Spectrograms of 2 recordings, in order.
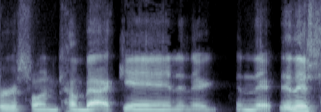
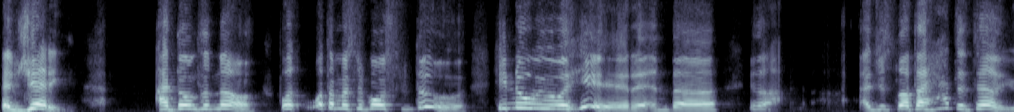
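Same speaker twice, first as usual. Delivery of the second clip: put-on very high, lilting, sing-song Italian accent. Describing an Italian accent heard in Seinfeld: sing-song Italian accent, Seinfeld-style. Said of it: "Italian accents ... very sing-songy, sort of like".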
